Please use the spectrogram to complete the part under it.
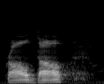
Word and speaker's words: Roald Dahl: All right, so number 8, I went with a classic based off the Roald Dahl. How the hell do you say his name? – No, you were right.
